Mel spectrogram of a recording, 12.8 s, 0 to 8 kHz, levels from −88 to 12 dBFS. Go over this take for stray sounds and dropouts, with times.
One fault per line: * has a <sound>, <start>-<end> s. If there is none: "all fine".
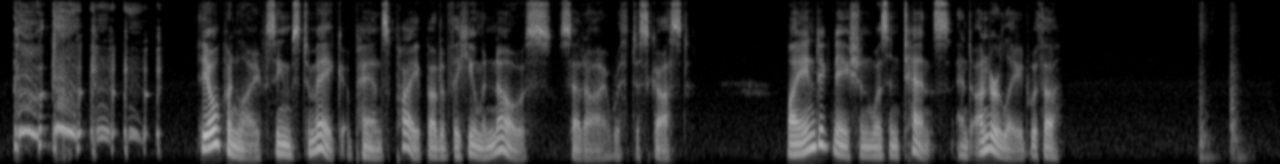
* has a cough, 0.1-1.6 s
* has a thud, 12.0-12.7 s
